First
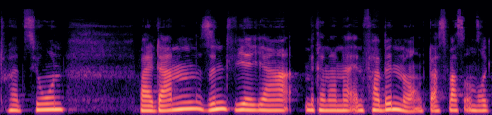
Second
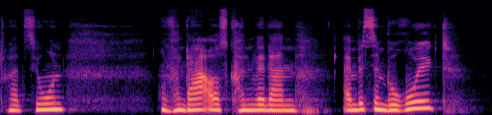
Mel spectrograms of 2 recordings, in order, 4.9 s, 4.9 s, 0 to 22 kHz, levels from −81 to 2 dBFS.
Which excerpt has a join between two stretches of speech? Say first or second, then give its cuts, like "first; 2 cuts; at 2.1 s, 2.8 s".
first; 1 cut; at 1.3 s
